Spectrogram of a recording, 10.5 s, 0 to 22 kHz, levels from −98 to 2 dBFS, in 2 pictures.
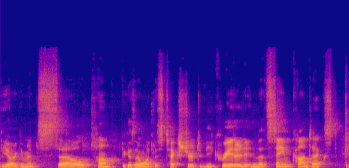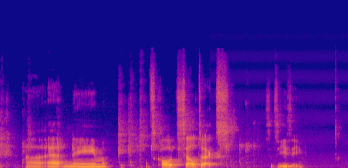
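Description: From 8.38 s to the end at 10.47 s, a DECT cordless phone buzz appears: 100 Hz radio bursts rectified into the audio, a thin harmonic-rich buzz roughly 40 dB below the signal.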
